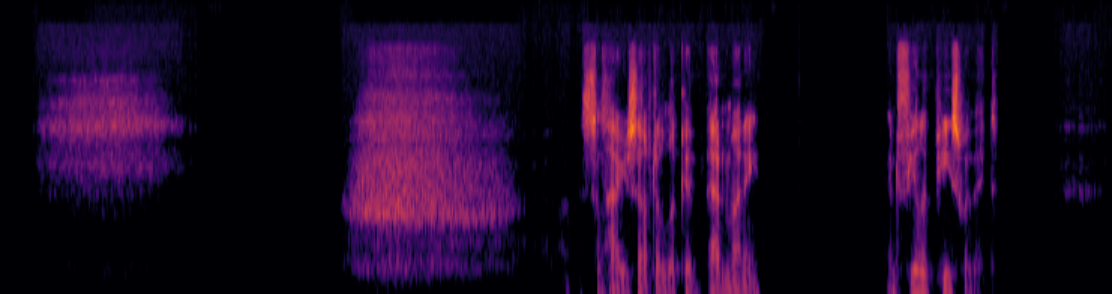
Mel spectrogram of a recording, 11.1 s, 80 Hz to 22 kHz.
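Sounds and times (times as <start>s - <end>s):
deep breath: 0.4s - 2.0s, 3.4s - 5.7s, 10.6s - 11.1s
speech: 5.8s - 7.7s, 8.9s - 10.0s.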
